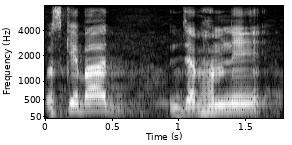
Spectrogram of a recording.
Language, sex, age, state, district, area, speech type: Urdu, male, 18-30, Uttar Pradesh, Saharanpur, urban, spontaneous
